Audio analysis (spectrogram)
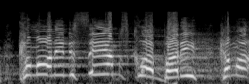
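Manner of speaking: loud high taunting dare; taunting call. Retold or imitated. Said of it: "I'm literally motioning him in".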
